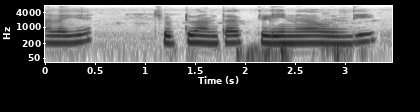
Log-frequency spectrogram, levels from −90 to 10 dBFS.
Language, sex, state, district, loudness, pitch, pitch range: Telugu, female, Telangana, Hyderabad, -13 LUFS, 220 Hz, 215-230 Hz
